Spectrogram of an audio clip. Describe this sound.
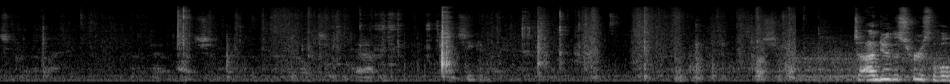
Metal clanging and a man speaking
